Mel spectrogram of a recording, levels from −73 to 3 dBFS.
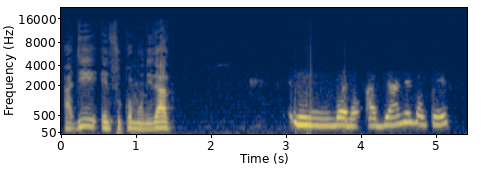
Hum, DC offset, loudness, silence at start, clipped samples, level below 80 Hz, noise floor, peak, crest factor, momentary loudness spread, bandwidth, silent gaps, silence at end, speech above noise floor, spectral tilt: none; under 0.1%; -15 LUFS; 0.05 s; under 0.1%; -48 dBFS; -55 dBFS; 0 dBFS; 16 dB; 8 LU; 15 kHz; none; 0.25 s; 41 dB; -7.5 dB/octave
